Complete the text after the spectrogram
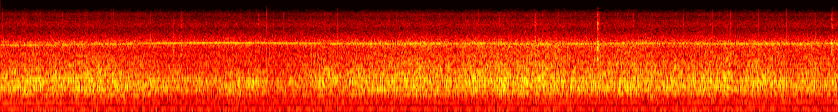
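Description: A car's engine hums steadily from inside the car.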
